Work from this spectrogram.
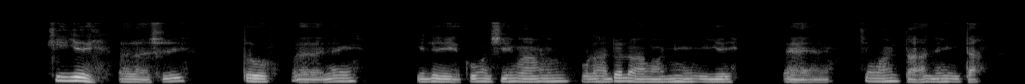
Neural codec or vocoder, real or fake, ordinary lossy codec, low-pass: codec, 16 kHz in and 24 kHz out, 1.1 kbps, FireRedTTS-2 codec; fake; MP3, 48 kbps; 7.2 kHz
